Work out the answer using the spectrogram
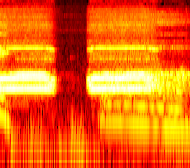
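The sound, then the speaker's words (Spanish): A wooden train whistle imitating an old steam locomotive sounds two loud, sustained blasts, each a steady chord of several tones, with a short pause between. The second blast runs longer and eases off slightly at the end. “Justo el del tren. Pero la máquina antigüita, ¿eh? Exactamente, que es una cosa de madera muy bonita que dije, nunca la he estrenado.”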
